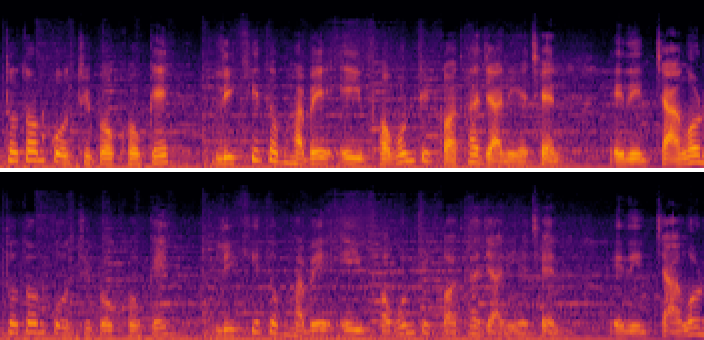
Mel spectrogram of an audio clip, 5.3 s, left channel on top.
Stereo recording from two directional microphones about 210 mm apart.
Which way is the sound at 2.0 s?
35° left (ahead or behind).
